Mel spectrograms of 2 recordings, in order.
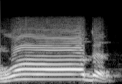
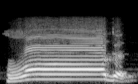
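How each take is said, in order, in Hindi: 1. शब्द की शुरुआत भारी d जैसी आवाज़ से होती है। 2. शब्द की शुरुआत भारी d जैसी आवाज़ से होती है।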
